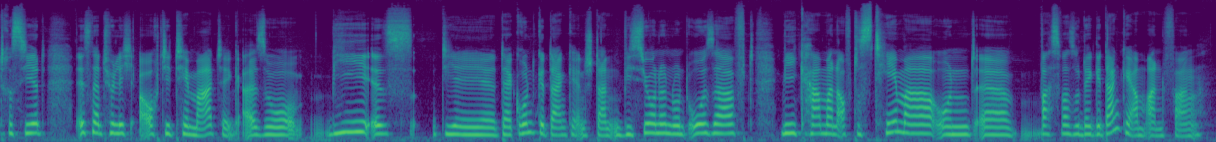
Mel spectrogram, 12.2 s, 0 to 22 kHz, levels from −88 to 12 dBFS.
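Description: No technical faults are audible anywhere in the recording.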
